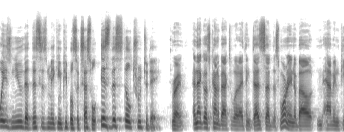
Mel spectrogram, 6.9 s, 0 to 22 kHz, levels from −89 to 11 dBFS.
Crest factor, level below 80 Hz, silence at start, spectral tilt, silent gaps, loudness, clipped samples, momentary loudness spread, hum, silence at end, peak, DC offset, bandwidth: 18 dB; -66 dBFS; 0 s; -4 dB/octave; none; -22 LUFS; under 0.1%; 6 LU; none; 0 s; -4 dBFS; under 0.1%; 13.5 kHz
